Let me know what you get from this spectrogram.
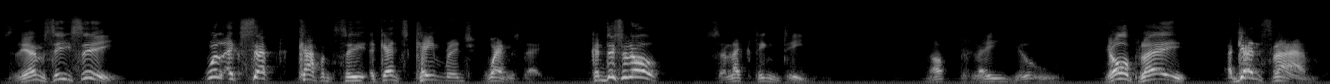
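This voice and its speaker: A man's voice: high voice, wildly swooping pitch, slow, a bit bright, husky, full character voice. An actor playing a blustering, domineering middle-aged cricketer father in a radio play, with clipped, emphatic phrases. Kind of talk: 1980s radio drama acting. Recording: muffled old radio broadcast recording.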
